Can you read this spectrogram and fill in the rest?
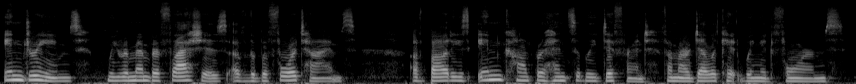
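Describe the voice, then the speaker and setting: A woman's voice: sits low, fairly even intonation, unhurried, mellow. A woman giving a scripted reading of lyrical, literary prose. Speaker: reader of a literary piece.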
